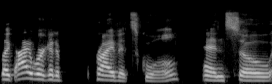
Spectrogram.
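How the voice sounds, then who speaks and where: This woman talks with a Maritime Canadian accent. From Nova Scotia, Canada. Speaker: podcast co-host, school worker. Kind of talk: casual chat.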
